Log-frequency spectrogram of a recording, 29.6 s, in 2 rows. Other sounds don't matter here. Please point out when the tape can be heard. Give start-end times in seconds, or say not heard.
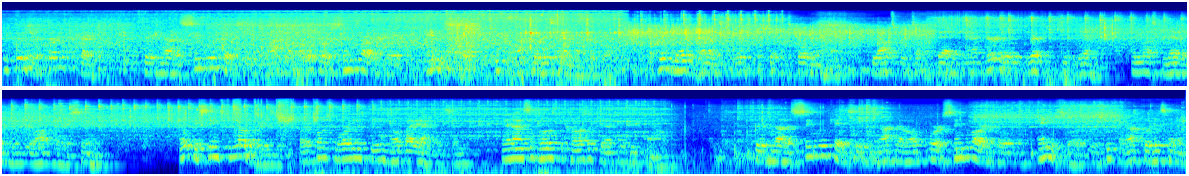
17.6-18.8.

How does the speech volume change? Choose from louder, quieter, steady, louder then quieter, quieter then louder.
steady.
